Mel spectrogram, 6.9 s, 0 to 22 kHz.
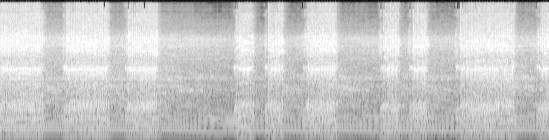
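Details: Model 411 two-stroke brush cutter, stored about a year and not starting, runs after carburettor cleaning, spark plug check and refuelling: buzzy note climbs and drops with throttle blips, picking up cleanly; running normally.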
